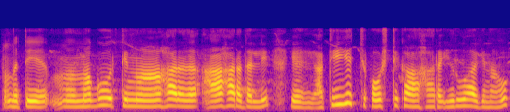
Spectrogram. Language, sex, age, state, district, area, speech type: Kannada, female, 30-45, Karnataka, Dakshina Kannada, rural, spontaneous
